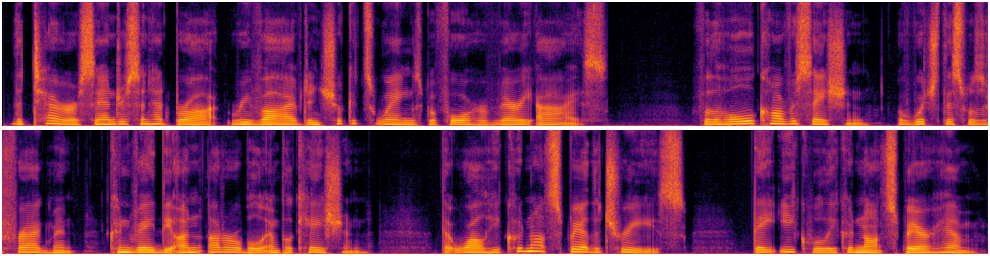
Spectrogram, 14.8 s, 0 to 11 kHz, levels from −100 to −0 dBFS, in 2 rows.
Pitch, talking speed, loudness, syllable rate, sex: 185 Hz, 170 wpm, -18 LUFS, 5.4 syllables/s, female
